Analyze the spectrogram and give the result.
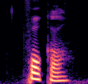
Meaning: third-person singular single-possession possessive of fok
- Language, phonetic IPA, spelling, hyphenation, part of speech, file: Hungarian, [ˈfokɒ], foka, fo‧ka, noun, Hu-foka.ogg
